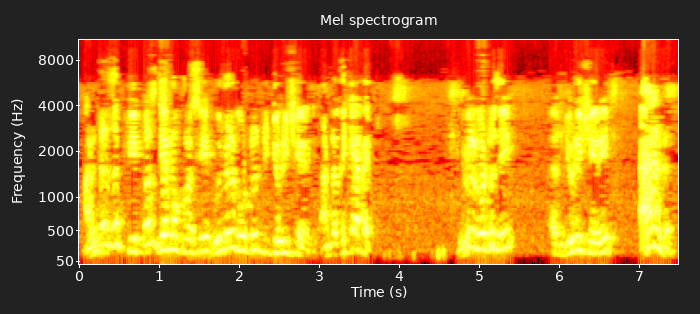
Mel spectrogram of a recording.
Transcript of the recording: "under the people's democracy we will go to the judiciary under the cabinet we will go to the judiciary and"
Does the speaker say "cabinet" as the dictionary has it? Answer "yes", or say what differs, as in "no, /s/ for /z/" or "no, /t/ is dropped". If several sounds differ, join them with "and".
no, /n/ is dropped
